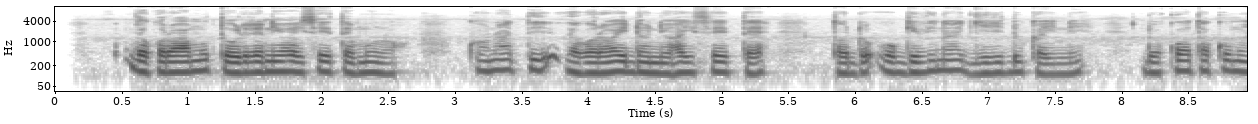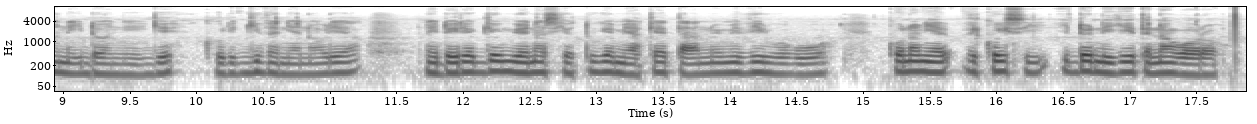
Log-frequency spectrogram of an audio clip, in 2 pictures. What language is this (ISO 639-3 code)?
kik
